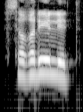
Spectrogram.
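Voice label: sirri locative, Archi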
